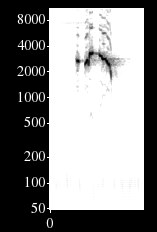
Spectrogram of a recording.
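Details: One phrase from a sooty-headed bulbul calling a rival: a short clear note, then a liquid whistled warble that rises slightly and dips at its close, in a quiet background.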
